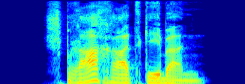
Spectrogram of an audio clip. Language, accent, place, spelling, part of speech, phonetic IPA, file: German, Germany, Berlin, Sprachratgebern, noun, [ˈʃpʁaːxʁaːtˌɡeːbɐn], De-Sprachratgebern.ogg
- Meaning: dative plural of Sprachratgeber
